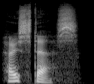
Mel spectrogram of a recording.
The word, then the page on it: hostess: British English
